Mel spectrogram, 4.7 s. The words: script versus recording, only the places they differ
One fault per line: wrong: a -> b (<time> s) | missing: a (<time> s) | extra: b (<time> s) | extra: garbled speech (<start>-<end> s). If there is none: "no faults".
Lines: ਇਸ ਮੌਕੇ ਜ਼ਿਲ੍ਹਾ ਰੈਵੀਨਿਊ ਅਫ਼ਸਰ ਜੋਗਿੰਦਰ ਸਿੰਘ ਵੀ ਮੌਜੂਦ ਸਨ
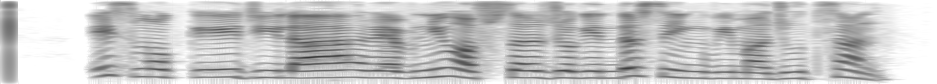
no faults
